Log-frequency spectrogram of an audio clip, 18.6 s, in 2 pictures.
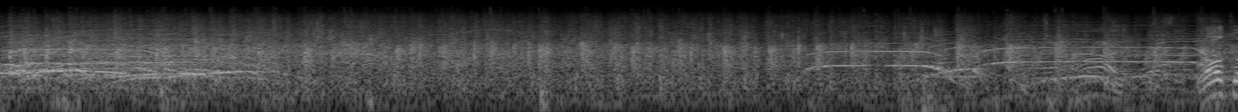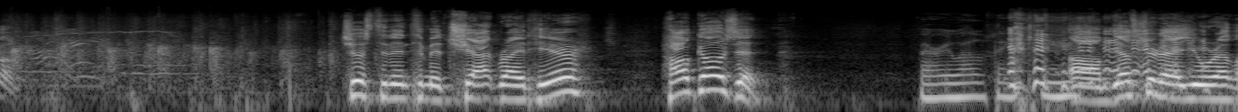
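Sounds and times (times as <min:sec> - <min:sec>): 
crowd whooping and cheering: 0:00.0 - 0:02.4, 0:06.0 - 0:11.0
audience applause welcoming a band: 0:00.0 - 0:12.4
speech: 0:09.2 - 0:09.6, 0:11.9 - 0:15.0, 0:16.2 - 0:18.5
laughter: 0:16.8 - 0:18.5.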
